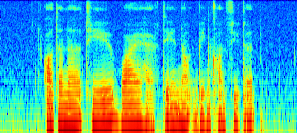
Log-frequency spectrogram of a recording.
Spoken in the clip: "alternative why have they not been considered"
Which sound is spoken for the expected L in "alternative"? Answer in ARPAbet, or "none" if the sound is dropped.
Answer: none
